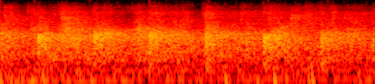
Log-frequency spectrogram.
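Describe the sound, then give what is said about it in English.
A church audience claps for Jesus during a service, a dense wash of many hands with a steady, roughly rhythmic pulse, sustained and fairly loud, with no voices standing out. “You can do it better unto Jesus by clapping for him.”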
